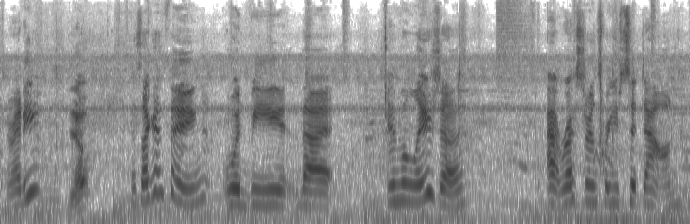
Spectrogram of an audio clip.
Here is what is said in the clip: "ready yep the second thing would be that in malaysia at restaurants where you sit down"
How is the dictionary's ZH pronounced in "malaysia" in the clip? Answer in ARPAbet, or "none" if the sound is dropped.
ZH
